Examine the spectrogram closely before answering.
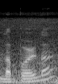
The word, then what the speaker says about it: La Perla: Oh, so it's spelled La Perla, but I think they pronounce it La Perla.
